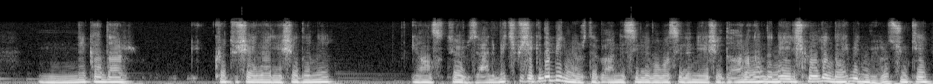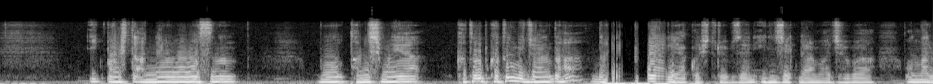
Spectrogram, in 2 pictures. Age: 40-59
